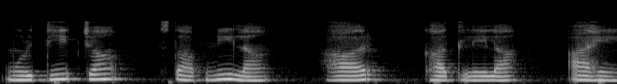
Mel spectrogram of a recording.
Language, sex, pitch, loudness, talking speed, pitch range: Marathi, female, 205 Hz, -23 LUFS, 50 wpm, 195-225 Hz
